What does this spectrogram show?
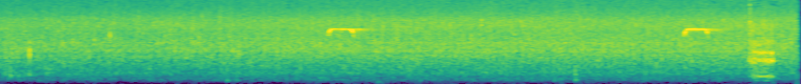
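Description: A yellow-bellied marmot gives sharp, high whistled chirps, spaced a few seconds apart, to warn its colony of danger.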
